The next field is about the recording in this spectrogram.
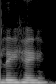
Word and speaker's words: Leahy: My social media is my name, Georgie Leahy, G-E-O-R. – Leahy. – G-I-E. – Is that how you say it? – L-E-A-H-Y.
